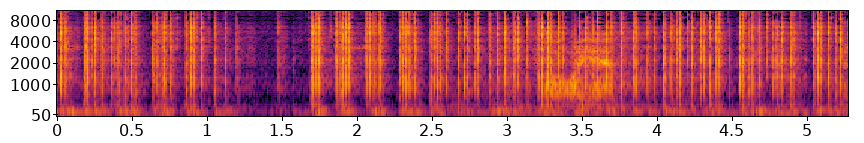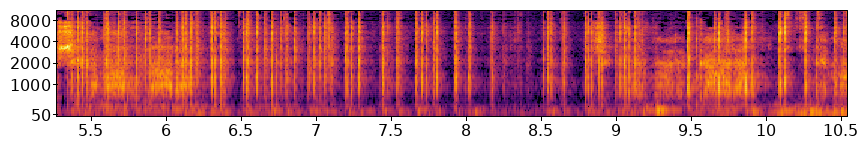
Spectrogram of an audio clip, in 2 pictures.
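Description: Long nails tap and scrape across a trading card binder page, with cards held in clear plastic sleeve pockets. A rapid run of crisp, dry clicks and crinkly scratches is mostly bright and high-pitched, with very little low end. Brief silent gaps break up the dense tapping.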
